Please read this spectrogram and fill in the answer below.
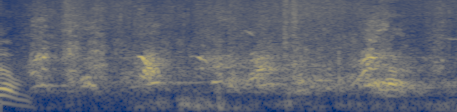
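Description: Australian Shepherds barking, a run of short barks.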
